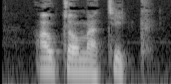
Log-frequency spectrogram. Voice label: "auwtomatiek", Dutch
